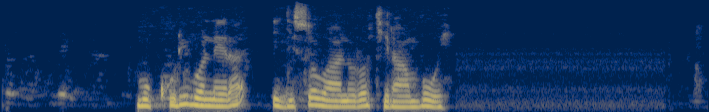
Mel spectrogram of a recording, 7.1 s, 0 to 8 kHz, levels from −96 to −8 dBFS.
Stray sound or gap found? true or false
false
